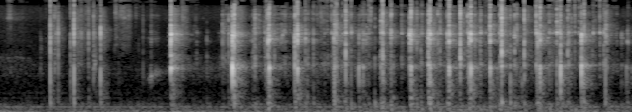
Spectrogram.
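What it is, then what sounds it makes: Glass cologne bottle with plastic cap. A small dark blue glass cologne bottle with a black plastic cap is held in the hands. Fingertips and nails tap the cap, and the cap is lifted off and put back on. The result is a quick series of sharp, dry clicks and taps with bright, glassy pings and almost no ring.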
